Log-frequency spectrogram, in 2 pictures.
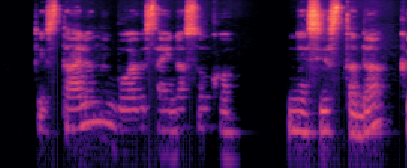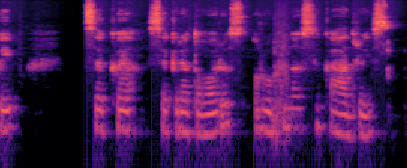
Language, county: Lithuanian, Kaunas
